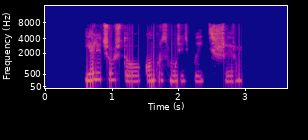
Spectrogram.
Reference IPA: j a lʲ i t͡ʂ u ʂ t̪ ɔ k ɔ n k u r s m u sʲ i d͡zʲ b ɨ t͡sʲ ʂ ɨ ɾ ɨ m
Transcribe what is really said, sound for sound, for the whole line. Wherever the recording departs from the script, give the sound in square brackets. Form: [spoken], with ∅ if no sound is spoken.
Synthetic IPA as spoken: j a lʲ i t͡ʂ u ʂ t̪ ɔ k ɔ n k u r s m u sʲ i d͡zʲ b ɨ t͡sʲ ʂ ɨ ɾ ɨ m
